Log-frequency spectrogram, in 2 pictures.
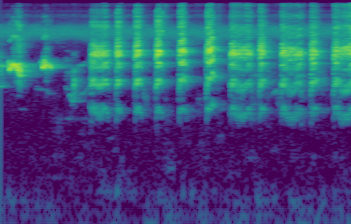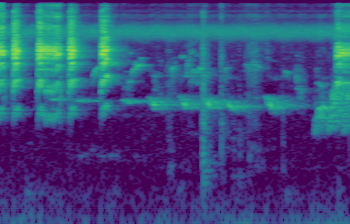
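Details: Long-tailed shrike singing a rapid series of harsh, buzzy, evenly spaced chattering notes, about two per second, fading into softer scratchy warbles and a rising squeaky note at the close.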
